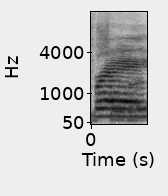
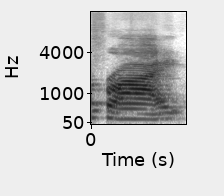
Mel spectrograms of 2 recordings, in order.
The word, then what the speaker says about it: Frey: How do you say Frey that? or Fry. That's not Fry. It's Frey. Fry is Fry or Fri. I can do either, but Frey is Frey.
